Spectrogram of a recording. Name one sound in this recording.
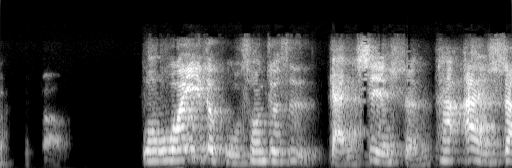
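A woman talks over an online call.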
